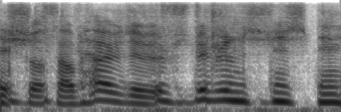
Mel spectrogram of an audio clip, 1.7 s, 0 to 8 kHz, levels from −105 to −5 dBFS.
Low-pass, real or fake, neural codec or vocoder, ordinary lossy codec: 7.2 kHz; fake; autoencoder, 22.05 kHz, a latent of 192 numbers a frame, VITS, trained on many speakers; none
